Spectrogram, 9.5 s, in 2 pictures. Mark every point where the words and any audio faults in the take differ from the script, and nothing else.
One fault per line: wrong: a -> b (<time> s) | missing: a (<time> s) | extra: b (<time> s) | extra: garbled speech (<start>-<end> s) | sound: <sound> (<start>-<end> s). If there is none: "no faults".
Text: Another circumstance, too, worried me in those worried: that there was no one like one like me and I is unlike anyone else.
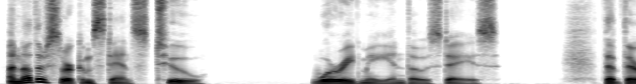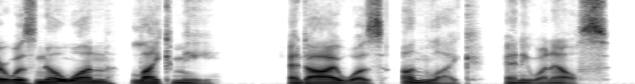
wrong: worried -> days (3.3 s)
missing: one like (6.1 s)
wrong: is -> was (7.3 s)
